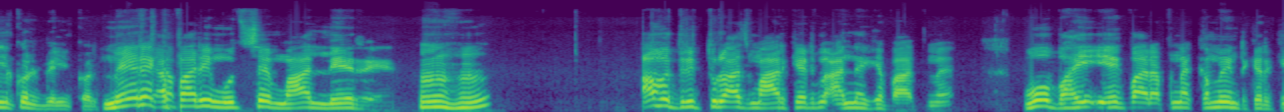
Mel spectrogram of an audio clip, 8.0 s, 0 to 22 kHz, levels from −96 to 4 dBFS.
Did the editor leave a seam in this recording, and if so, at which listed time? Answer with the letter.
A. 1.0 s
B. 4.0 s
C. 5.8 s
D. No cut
A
